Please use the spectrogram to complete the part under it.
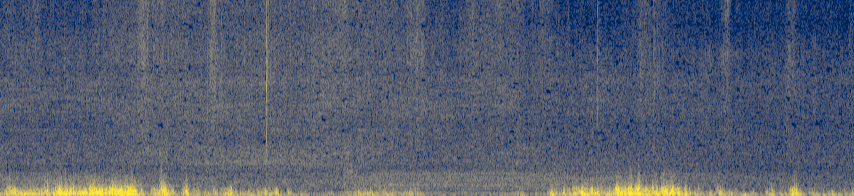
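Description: Wind rumbles and buffets against the microphone outdoors in gusts.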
